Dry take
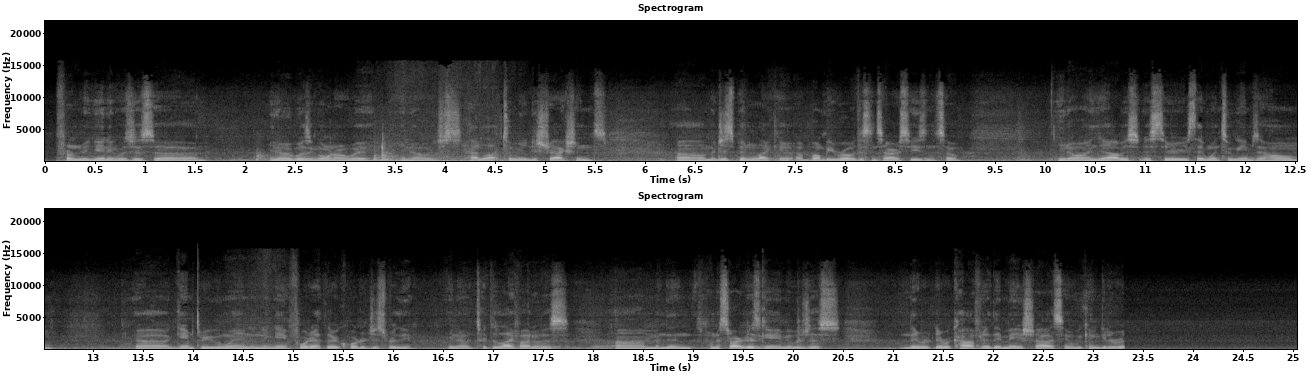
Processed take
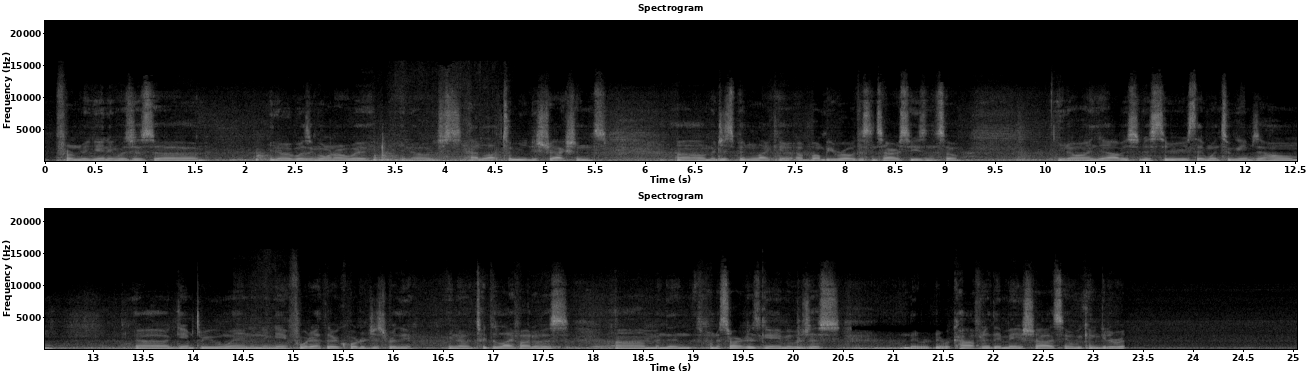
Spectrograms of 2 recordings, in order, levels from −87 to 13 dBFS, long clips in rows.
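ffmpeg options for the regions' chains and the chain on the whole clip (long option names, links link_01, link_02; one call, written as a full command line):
ffmpeg -i in.wav -filter_complex "[0:a]asettb=1/sr,asplit=3[link_01][link_02][link_03];[link_01]atrim=end=12.004[link_04];[link_02]atrim=start=12:end=14.4,asetpts=PTS-STARTPTS,afade=type=in:duration=0.004:curve=qsin,afade=type=out:start_time=2.396:duration=0.004:curve=qsin,lowpass=7400,equalizer=frequency=1700:width_type=o:width=0.45:gain=-8[link_05];[link_03]atrim=start=14.396[link_06];[link_04][link_05]acrossfade=duration=0.004:curve1=hsin:curve2=qsin[link_07];[link_07][link_06]acrossfade=duration=0.004:curve1=qsin:curve2=hsin,asettb=1/sr,asplit=3[link_08][link_09][link_10];[link_08]atrim=end=15.774[link_11];[link_09]atrim=start=15.77:end=16.53,asetpts=PTS-STARTPTS,afade=type=in:duration=0.004:curve=qsin,afade=type=out:start_time=0.756:duration=0.004:curve=qsin,acrossover=split=4700[link_12][link_13];[link_13]acompressor=threshold=-47dB:ratio=4:attack=1:release=60[link_14];[link_12][link_14]amix=inputs=2:normalize=0,highpass=frequency=180:poles=1[link_15];[link_10]atrim=start=16.526[link_16];[link_11][link_15]acrossfade=duration=0.004:curve1=hsin:curve2=qsin[link_17];[link_17][link_16]acrossfade=duration=0.004:curve1=qsin:curve2=hsin,asettb=1/sr,asplit=3[link_18][link_19][link_20];[link_18]atrim=end=20.584[link_21];[link_19]atrim=start=20.58:end=21.54,asetpts=PTS-STARTPTS,afade=type=in:duration=0.004:curve=qsin,afade=type=out:start_time=0.956:duration=0.004:curve=qsin,lowshelf=frequency=310:gain=12,tremolo=f=68:d=0.667,asuperstop=centerf=3300:order=4:qfactor=2.1[link_22];[link_20]atrim=start=21.536[link_23];[link_21][link_22]acrossfade=duration=0.004:curve1=hsin:curve2=qsin[link_24];[link_24][link_23]acrossfade=duration=0.004:curve1=qsin:curve2=hsin,equalizer=frequency=270:width_type=o:width=0.21:gain=13.5,acompressor=threshold=-21dB:ratio=5,volume=-9dB" out.wav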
